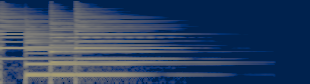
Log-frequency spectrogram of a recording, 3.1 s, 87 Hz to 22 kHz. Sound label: E Suspended 2nd Flat 5th E down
